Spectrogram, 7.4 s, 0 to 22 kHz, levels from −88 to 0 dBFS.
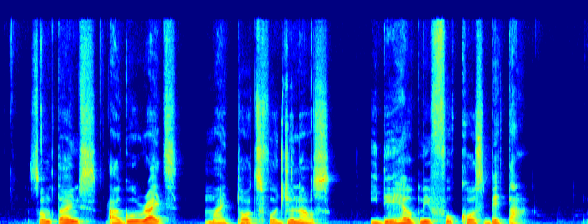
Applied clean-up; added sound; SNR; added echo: none; none; none; none.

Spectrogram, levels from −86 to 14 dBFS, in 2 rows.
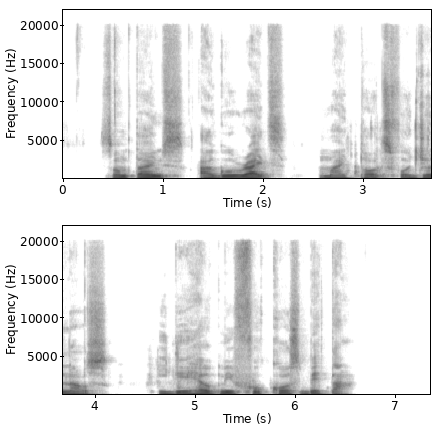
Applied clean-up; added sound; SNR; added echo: neural mask model Resemble Enhance denoiser.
